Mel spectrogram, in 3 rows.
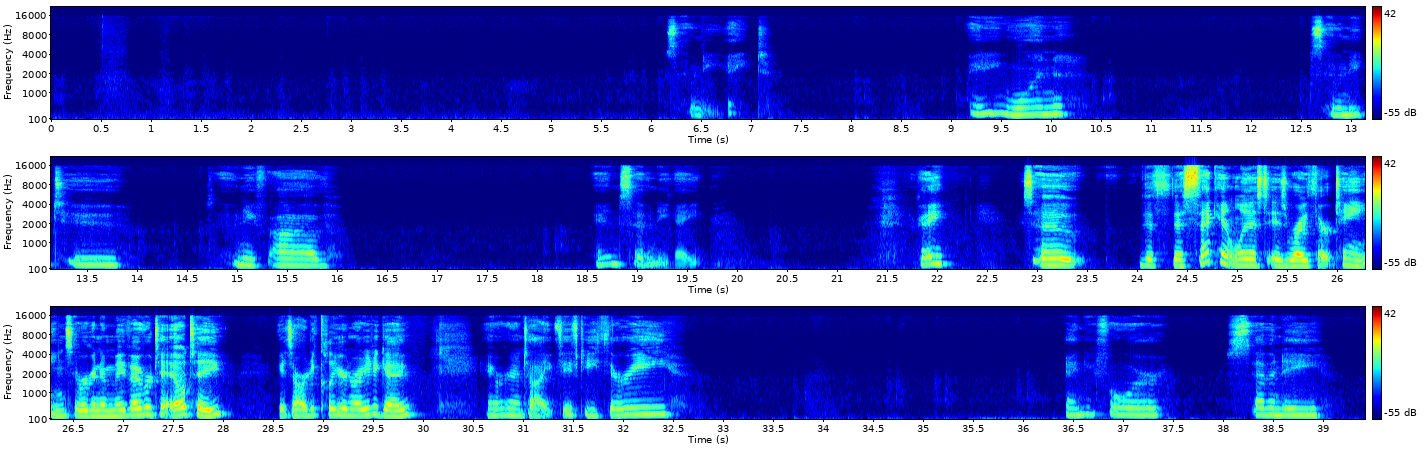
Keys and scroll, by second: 0.0 Return, 6.1 7, 6.6 8, 8.1 Return, 9.1 8, 9.7 1, 10.5 Return, 12.5 7, 13.2 2, 13.9 Return, 14.7 7, 15.4 5, 18.1 Return, 18.9 7, 19.4 8, 20.4 Return, 26.1 Right, 31.0 5, 31.7 3, 33.8 Return, 34.7 8, 35.2 4, 36.0 Return, 36.7 7, 37.4 0, 38.2 Return.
